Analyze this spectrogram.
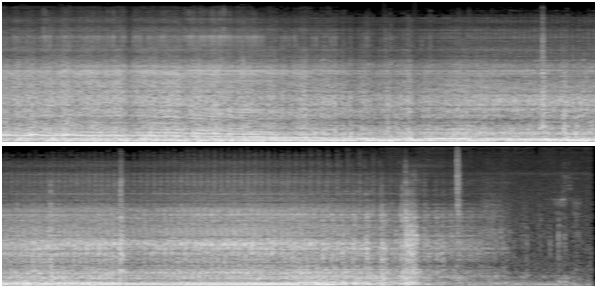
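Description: Honda ATV engine running under way, heard close up with steady rushing road noise, its pitch falling over the first few seconds as it slows. About ten seconds in the sound drops away sharply as the machine comes to a stop.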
